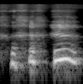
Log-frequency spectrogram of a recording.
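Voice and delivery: a short, bright burst of real laughter; amused laugh. Real, not acted. Host laughs at a viewer's comment, amused laugh.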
